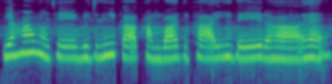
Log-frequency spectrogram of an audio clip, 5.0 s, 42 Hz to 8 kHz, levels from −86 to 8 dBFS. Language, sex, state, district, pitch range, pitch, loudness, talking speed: Hindi, female, Madhya Pradesh, Katni, 215-245 Hz, 225 Hz, -16 LUFS, 110 wpm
